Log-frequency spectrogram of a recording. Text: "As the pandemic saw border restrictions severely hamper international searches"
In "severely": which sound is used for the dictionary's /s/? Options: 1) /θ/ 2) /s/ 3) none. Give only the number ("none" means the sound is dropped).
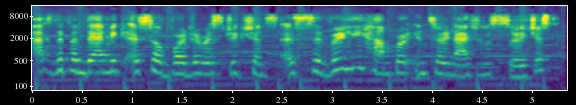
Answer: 2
